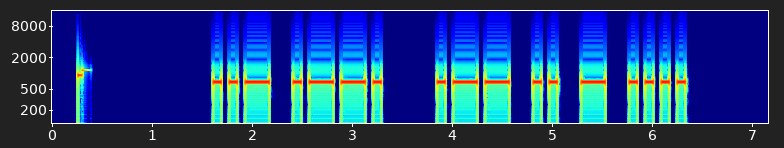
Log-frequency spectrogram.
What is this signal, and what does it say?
Morse code, heard as a keyed tone, about 15 wpm, 700 Hz. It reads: UP WITH
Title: Sets of 2 Words 15wpm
